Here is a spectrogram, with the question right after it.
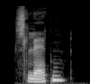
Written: slatten

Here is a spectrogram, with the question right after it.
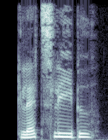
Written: glatsleben

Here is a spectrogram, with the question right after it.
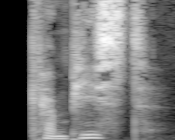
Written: CAMPISTERNE

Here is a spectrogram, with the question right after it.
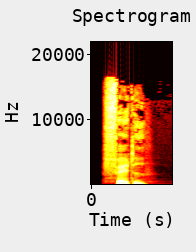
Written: fattet

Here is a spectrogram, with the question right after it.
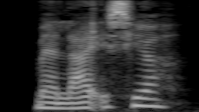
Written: malaysier

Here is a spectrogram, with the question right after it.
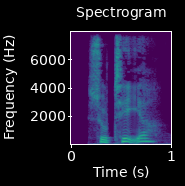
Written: sautere

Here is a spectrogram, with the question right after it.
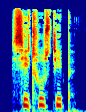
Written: citrusdip

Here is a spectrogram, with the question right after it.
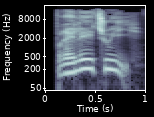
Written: brilleetui

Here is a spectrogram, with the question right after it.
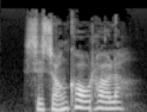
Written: sæsonkortholder

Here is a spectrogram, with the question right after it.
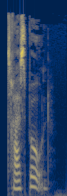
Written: træspån

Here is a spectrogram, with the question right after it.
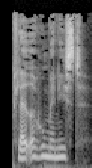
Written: pladderhumanist

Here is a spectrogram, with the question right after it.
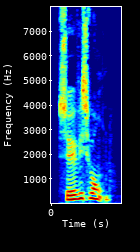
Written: servicevogn

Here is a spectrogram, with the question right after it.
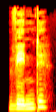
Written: vente

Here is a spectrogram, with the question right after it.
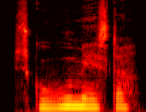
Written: skuemester

